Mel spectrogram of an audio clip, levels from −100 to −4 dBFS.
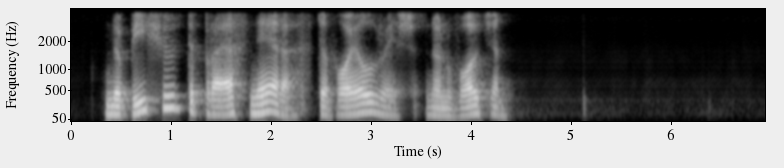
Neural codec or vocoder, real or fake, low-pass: codec, 24 kHz, 0.9 kbps, DualCodec; fake; 3.6 kHz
